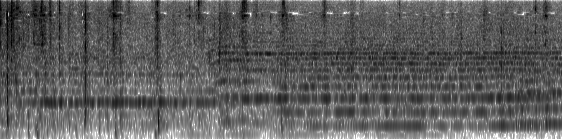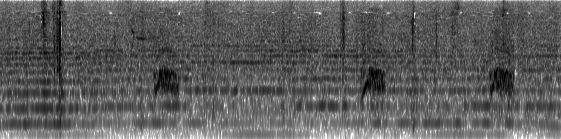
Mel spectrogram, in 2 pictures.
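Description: Horse hooves clip-clop as a rider mounts and sets off in a dubbed western film scene. Many sharp, irregular knocks sound over a steady background of low hum and sustained tones, with no talk.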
